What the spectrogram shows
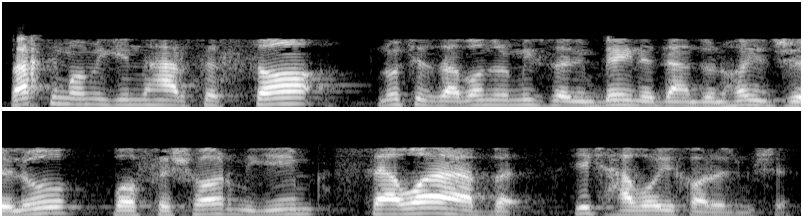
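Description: A man gives a radio lesson on recitation, walking through each point step by step. He stretches out syllables to show how they should sound, in a somewhat high voice that comes through a narrow, phone-like broadcast line. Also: hardly any pauses. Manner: explains step by step, stretches out sounds to demonstrate them. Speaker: Quran recitation teacher.

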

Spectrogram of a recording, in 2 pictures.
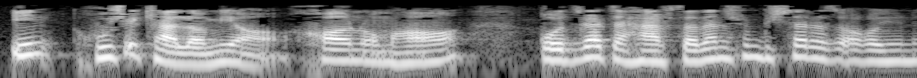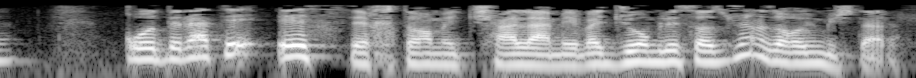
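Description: A man's voice: fairly high pitch, lively intonation, muffled recording. A man, a cleric, giving earnest marriage advice in an explanatory talk full of everyday examples.

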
